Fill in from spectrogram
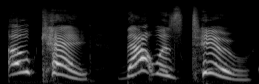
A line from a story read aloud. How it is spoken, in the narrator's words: His daughter, trying to motivate him, shouts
